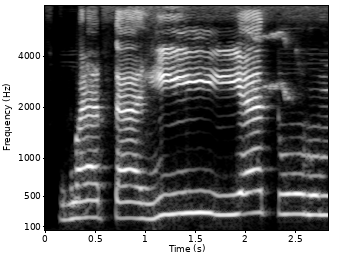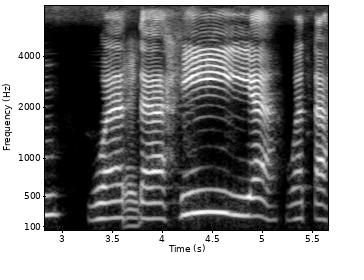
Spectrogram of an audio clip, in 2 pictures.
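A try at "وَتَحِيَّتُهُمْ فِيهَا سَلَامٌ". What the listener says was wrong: Hnya tadi sempat kayak H besar, tapi yang ini sudah bagus.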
